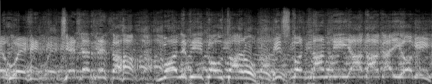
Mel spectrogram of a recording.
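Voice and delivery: shouted, high, at full force; fiery preaching. Acted. Preacher roaring to the rally crowd, at full force. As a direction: thunder it out to the crowd.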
